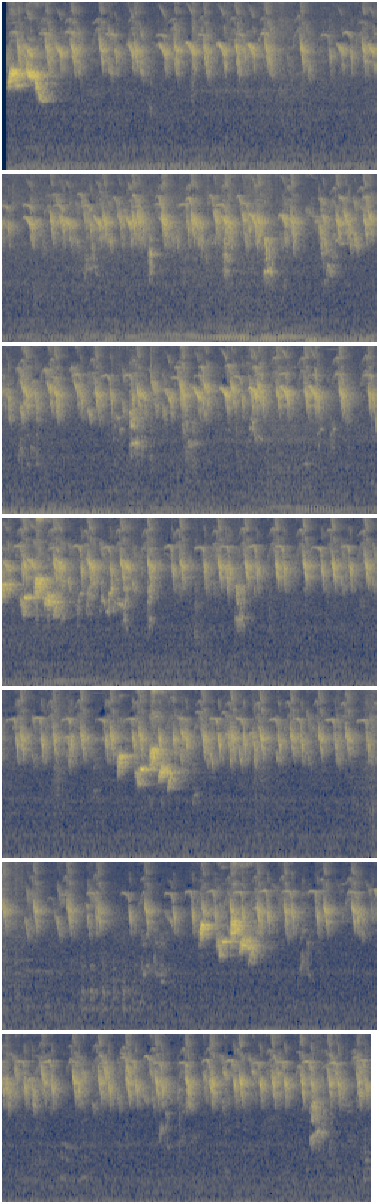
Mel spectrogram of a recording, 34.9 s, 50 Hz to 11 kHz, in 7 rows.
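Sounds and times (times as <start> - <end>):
bulbul singing warbled phrases: 0.0 - 34.9
fast high-pitched bird chatter: 0.1 - 34.9
low rumble: 5.7 - 13.9.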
